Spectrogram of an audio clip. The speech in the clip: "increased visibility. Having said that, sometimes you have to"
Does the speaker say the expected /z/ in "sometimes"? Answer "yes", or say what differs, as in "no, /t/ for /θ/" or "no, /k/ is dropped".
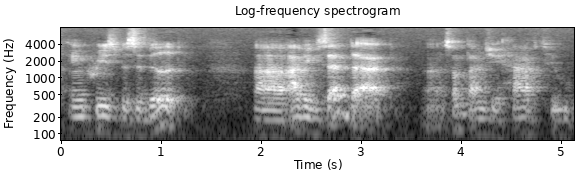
yes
